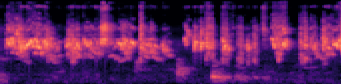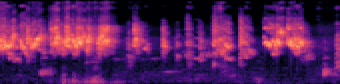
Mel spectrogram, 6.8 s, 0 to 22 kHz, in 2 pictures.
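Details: Budgies chirping, recorded 25 December 2023: dense, continuous chattering warble of high, scratchy chirps and squeaks from several birds, with hardly a pause.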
